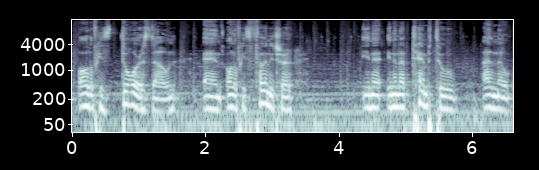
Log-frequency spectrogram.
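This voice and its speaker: Warm and mid-range, this man's voice belongs to a video game player and host who comments in character. His musings come out hesitant and dryly understated, peppered with offhand swearing.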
